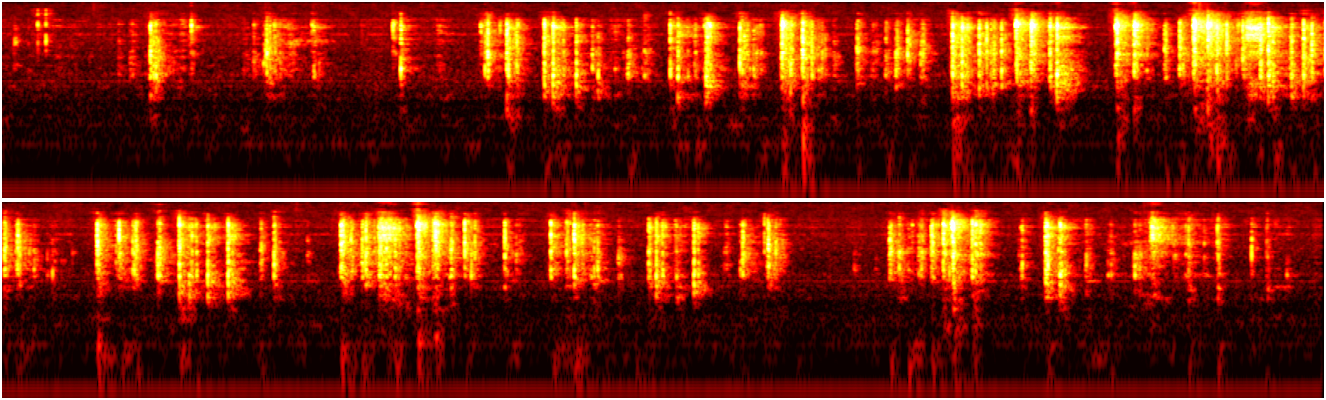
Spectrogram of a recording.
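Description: Rapid bursts of typing on a computer keyboard while entering text in Adobe Illustrator, clicking keys in quick uneven runs with short pauses, close and fairly loud against a steady low hum.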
